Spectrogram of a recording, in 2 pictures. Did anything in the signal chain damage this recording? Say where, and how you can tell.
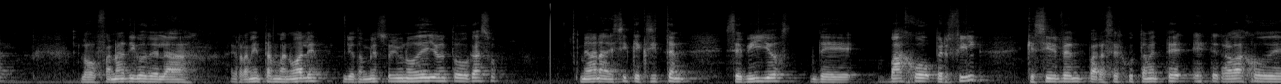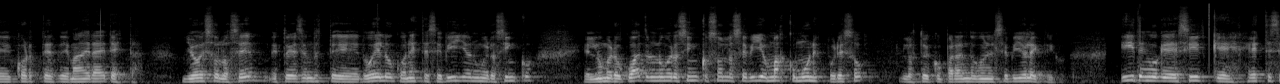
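Yes, word clock ticks at the digital link: sharp ticks roughly every 0.3 s from 0.31 to 25.59 s, an unlocked receiver clock drifting about 70 ppm.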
